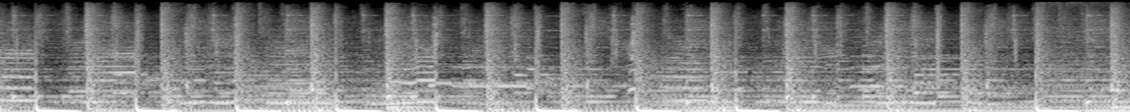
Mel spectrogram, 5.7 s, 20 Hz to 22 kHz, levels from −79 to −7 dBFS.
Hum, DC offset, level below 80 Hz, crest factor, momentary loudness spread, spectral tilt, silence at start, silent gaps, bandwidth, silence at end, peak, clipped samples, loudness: none; under 0.1%; -12 dBFS; 10 dB; 4 LU; -5 dB/octave; 0 s; none; 19.5 kHz; 0 s; 0 dBFS; under 0.1%; -12 LUFS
